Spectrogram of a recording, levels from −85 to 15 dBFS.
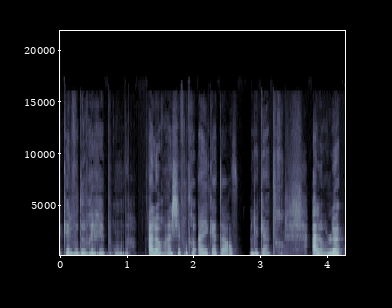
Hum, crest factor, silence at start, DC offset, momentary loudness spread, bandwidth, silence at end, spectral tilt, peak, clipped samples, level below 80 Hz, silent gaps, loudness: none; 22 dB; 0.05 s; under 0.1%; 12 LU; 17 kHz; 0.05 s; -4.5 dB/octave; 0 dBFS; under 0.1%; -60 dBFS; none; -23 LUFS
